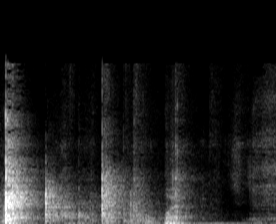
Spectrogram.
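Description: A deck of oracle cards being shuffled by hand. It makes a few short rustling bursts, the loudest at the start, that fade away within about a second.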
